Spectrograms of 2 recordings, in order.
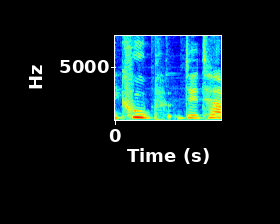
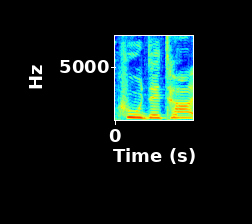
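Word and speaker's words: coup d'état: I know you say coup d'etat probably, but coup d'etat is a French word, and I'm fluent in French, unfortunately, so... yeah, the French don't pronounce the P.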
